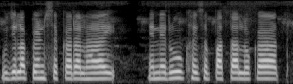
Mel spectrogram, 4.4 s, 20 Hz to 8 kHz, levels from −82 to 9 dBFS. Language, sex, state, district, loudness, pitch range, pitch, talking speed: Magahi, female, Jharkhand, Palamu, -15 LUFS, 215-225 Hz, 220 Hz, 150 wpm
